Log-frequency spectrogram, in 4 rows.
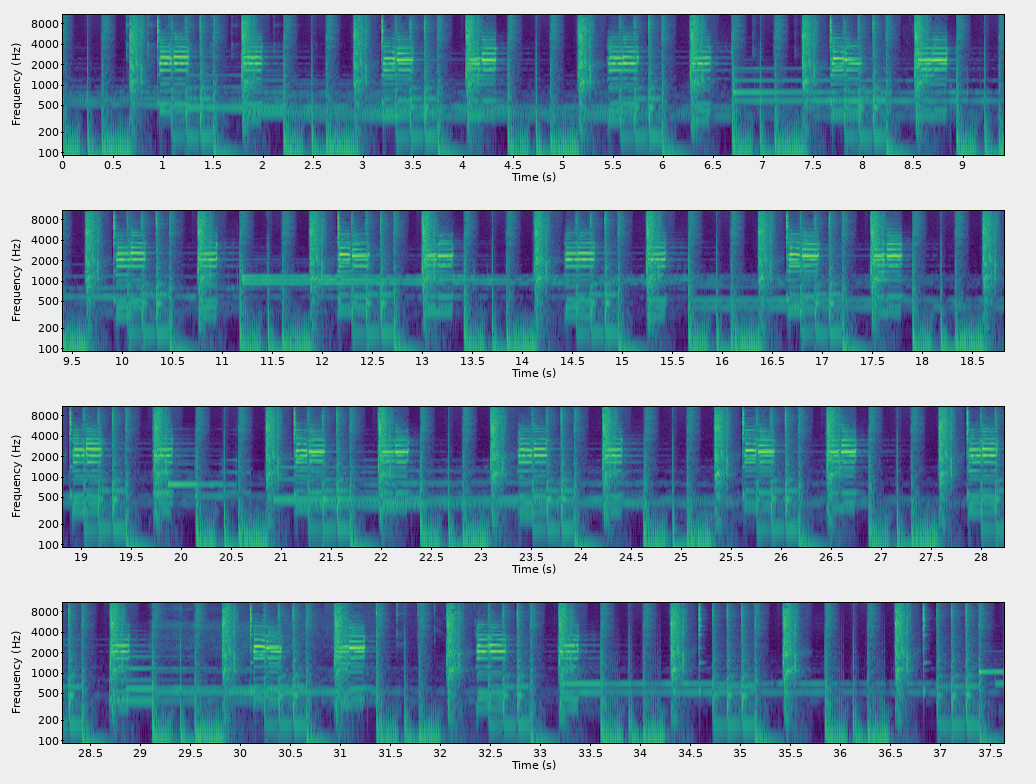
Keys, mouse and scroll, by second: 1.5 click, 2.5-2.9 scroll down 2, 3.3 scroll up 2, 3.9 scroll down 2, 5.3 click, 5.8 right click, 7.5 click, 8.5 click, 10.5 click, 11.5 click, 11.9 click, 13.0 click, 13.6 scroll up 2, 14.1 scroll down 2, 14.9-15.6 scroll up 4, 17.5 click, 18.8 click, 22.4 click, 24.3 click, 26.3-27.6 drag, 28.3 click, 29.3 click, 31.5 click, 32.4 click, 33.5-33.8 scroll down 1, 34.3 click, 35.7 click.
